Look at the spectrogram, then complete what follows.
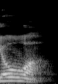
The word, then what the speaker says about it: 여호와: 이 여호와, 히브리어로 보면 야훼라고 발음합니다. 영어식 발음이 여호와입니다.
